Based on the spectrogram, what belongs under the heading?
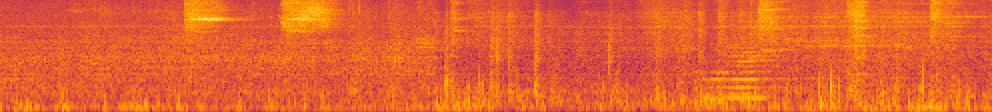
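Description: Passenger train running along the track, a steady rumble with the irregular clatter of wheels over rail joints. Two brief high-pitched squeals come about two and three seconds in, and a short horn note sounds about seven seconds in.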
